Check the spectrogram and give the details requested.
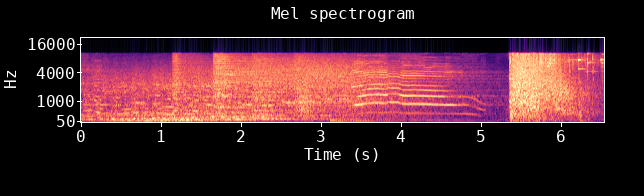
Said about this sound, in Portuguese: Não, aí veio aquele tiro.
